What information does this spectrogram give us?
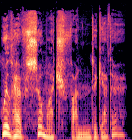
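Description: Villainous demon played by a male reader: oily, falsely soothing, theatrical, very animated pitch, dry close sound. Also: husky, dry recording. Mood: soft, coaxing. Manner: theatrical, drawn-out, sneering.

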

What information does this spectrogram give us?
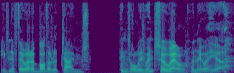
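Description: A man's voice: on the low side, moderate pace, gravelly, no room sound, studio quality. A man voicing a blustering, melancholy king in a storybook, with a regal, grandiose manner of proclaiming. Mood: wistful, resigned.

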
